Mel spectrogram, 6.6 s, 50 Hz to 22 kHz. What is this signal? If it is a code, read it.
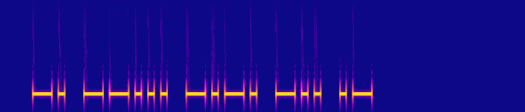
Morse code, heard as a keyed tone, about 15 wpm, 700 Hz. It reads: N7CDA
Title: USA Call Signs - 5 Characters - Repeated 2x - 15wpm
